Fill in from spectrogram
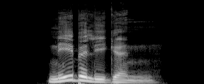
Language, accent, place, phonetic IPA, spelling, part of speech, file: German, Germany, Berlin, [ˈneːbəlɪɡn̩], nebeligen, adjective, De-nebeligen.ogg
- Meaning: inflection of nebelig: 1. strong genitive masculine/neuter singular 2. weak/mixed genitive/dative all-gender singular 3. strong/weak/mixed accusative masculine singular 4. strong dative plural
